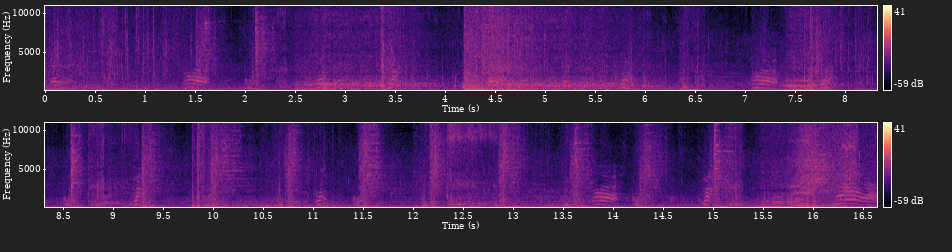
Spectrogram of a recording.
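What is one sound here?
A bowstring twangs again and again as arrows are fired.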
